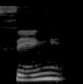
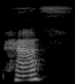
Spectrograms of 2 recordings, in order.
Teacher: the tongue between the teeth, the fricative voiceless sound as in the beginning of thing and the end of path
